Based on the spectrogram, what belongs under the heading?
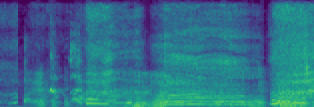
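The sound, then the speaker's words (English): A voice lets out a loud, drawn-out, exaggerated mock yawn, its pitch swooping up and down for a couple of seconds, with a short breathy burst at the end. “Well, who yawns like most people yawn calmly.”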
